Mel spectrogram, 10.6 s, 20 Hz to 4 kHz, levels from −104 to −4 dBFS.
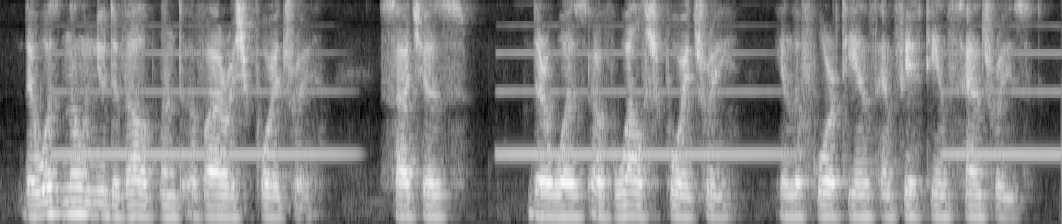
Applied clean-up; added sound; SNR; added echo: none; Wind instrument, woodwind instrument; 15 dB; reverberation time 0.3 s.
